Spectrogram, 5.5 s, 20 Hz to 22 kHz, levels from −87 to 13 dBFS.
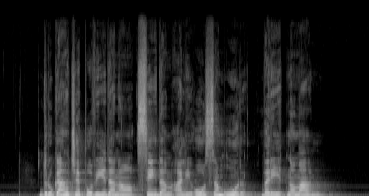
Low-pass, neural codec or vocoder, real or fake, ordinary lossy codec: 19.8 kHz; none; real; none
